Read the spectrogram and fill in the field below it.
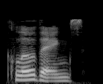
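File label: "clothings", British English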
